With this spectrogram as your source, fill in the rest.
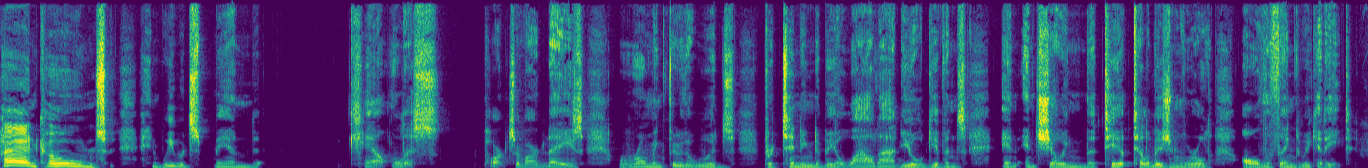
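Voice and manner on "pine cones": shrill, high, loud, booming mountain man holler. Quoting a man answering from behind a tree, in his mountain man voice. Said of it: "in his best mountain man voice would say".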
